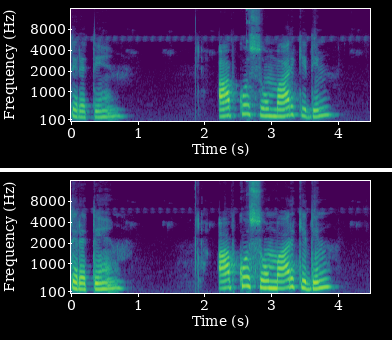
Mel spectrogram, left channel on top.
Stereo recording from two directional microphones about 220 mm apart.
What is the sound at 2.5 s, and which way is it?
A woman's voice, 15° right (ahead or behind).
